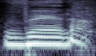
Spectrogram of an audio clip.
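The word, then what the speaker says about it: Werner: you want to have i'm going for timo verna okay so i'm going for timo when i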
